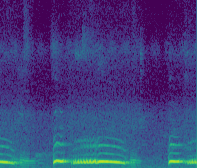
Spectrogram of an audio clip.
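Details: Male collared dove, local or white variety, delivers a mellow low coo, then a longer throbbing coo, and starts another phrase at the end.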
